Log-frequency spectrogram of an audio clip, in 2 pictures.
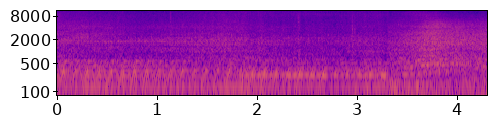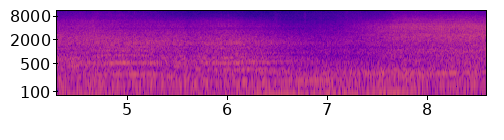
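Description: Ford Mustang V8 engine and exhaust running steadily at low revs, then revving up as the car pulls away about three seconds in, with a second surge near the end.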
